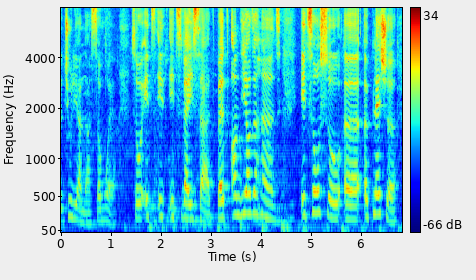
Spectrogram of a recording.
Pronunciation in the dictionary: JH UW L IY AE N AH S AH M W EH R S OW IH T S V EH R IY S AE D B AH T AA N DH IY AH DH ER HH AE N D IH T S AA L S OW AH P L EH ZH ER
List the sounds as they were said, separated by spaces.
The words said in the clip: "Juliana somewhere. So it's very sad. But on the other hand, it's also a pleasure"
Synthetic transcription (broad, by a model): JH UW L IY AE N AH S AH M W EH R S OW IH T S V EH R IY S AE D B AH T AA N DH IY AH DH ER HH AE N D IH T S AA L S OW AH P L EH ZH ER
